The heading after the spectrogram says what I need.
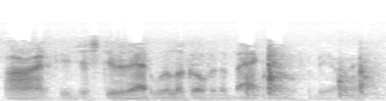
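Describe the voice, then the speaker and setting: Deadpan low-voiced radio police sergeant. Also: male voice, fast, background noise. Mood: businesslike. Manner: clipped, deadpan, matter-of-fact. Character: terse, businesslike male police sergeant narrating his case. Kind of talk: 1950s radio crime drama acting and narration. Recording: muffled vintage radio recording with music.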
